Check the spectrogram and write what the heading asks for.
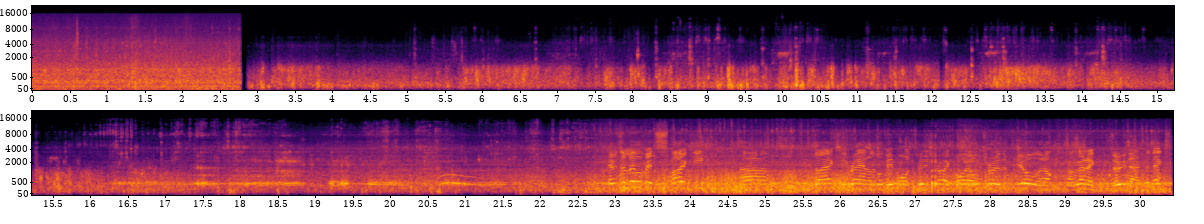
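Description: A small Yamaha two-stroke outboard, just serviced after being sunk in the sea, starts and runs about halfway through, after some clicking and handling. Its pitch wavers, and from about two-thirds in it runs louder as it is revved.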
